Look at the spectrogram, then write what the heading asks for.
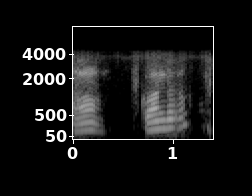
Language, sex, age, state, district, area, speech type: Odia, male, 45-60, Odisha, Nuapada, urban, conversation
